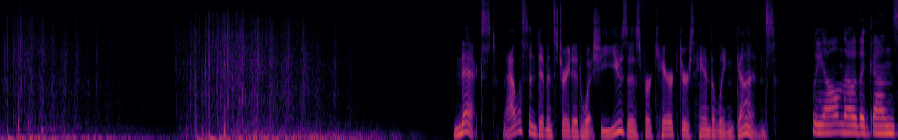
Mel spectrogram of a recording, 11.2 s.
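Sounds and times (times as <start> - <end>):
Foley moth wings made with toilet paper: 0.0 - 4.7
speech: 5.7 - 11.2.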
